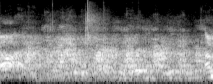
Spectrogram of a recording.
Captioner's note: audience laughing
